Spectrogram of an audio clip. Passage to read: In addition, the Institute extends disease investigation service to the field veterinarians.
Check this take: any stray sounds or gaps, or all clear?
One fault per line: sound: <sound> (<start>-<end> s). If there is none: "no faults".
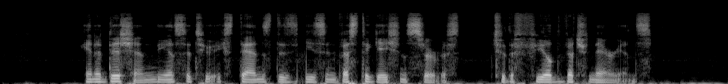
sound: dropout (3.0-3.1 s)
